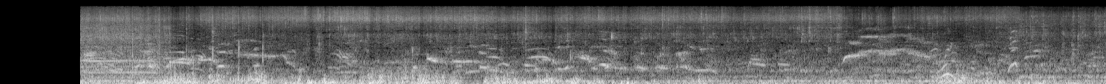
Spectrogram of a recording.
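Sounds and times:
children calling: 0:00.8 - 0:11.0
steady low rumble: 0:00.8 - 0:11.0
water running and splashing: 0:00.8 - 0:11.0.

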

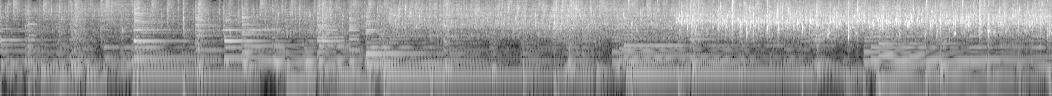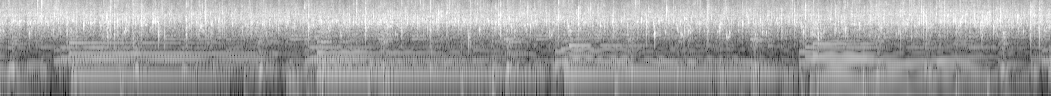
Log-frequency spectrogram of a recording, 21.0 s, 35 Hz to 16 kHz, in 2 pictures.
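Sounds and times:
patties sizzling in oil: 0:00.0 - 0:21.0
soft background music: 0:00.0 - 0:21.0.

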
